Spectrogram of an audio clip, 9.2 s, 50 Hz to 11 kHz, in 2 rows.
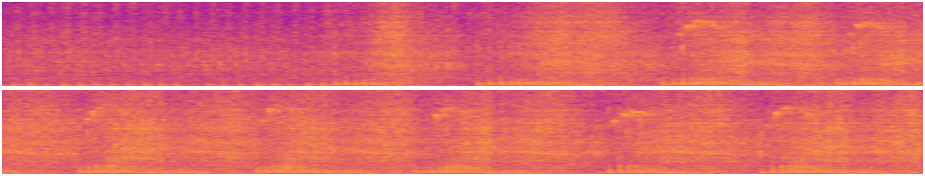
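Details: KTM 525 (Outlaw) after fuel line clamps redone, no-run issue fixed, fuel tap on reserve: single-cylinder blips up and drops back cleanly in repeated pulls, no coughing or fuel starvation; running healthy again.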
